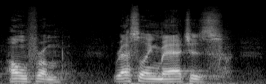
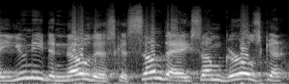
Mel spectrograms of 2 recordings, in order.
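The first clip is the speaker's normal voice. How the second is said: raised, emphatic parental nagging; parental lecturing; 6 semitones higher, 5 dB louder than usual. Retold or imitated. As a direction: impress it on the kids, louder and higher. Parent lecturing sons, retold.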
